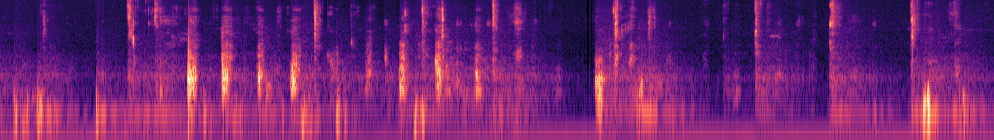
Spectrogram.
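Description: A person chewing a mouthful of food close to the microphone: wet mouth sounds and sharp crunches several times a second, with a short lull about seven seconds in.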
